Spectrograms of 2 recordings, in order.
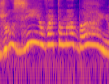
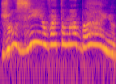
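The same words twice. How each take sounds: First: It is said in an aggressive, scolding tone. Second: The same.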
